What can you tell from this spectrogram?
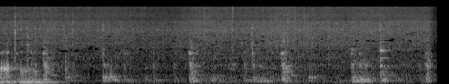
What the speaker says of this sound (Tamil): பெரிய வெங்காயமாக போட்டுக்கலாங்க.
